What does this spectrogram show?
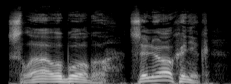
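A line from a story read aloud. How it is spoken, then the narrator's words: Relieved exhale. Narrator (Russian): выдохнул Терентьев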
